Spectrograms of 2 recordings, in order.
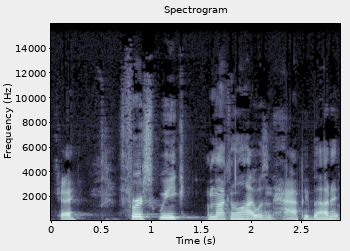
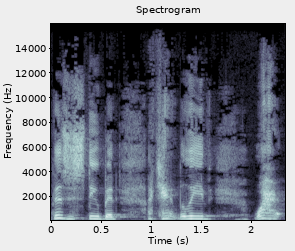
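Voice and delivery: high-pitched griping; whiny complaint; 8 semitones higher than usual. Retold or imitated. Man griping to the Holy Spirit, high and whiny. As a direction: gripe in a raised, whiny voice.

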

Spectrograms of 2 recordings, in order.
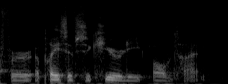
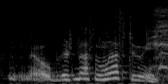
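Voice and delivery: high, small defeated voice; hammed-up helpless squeak; mock whimper; 11 semitones higher than usual. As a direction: plead it in a high-pitched whimper. Retold tearful reply to pastor.

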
